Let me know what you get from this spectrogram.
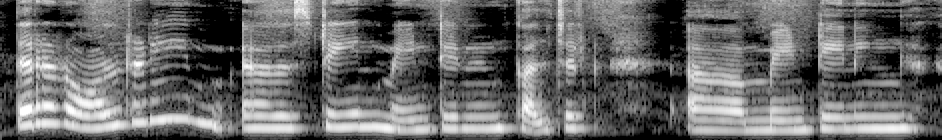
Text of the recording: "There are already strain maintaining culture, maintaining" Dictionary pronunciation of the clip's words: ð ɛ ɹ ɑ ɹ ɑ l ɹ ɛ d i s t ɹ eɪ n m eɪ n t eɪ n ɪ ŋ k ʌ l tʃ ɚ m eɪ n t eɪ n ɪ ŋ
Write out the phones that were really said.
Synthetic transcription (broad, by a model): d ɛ ɹ ɑ ɹ ɑ l ɹ ɛ d i s t eɪ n m eɪ n t eɪ n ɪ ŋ k ʌ l tʃ ɚ m eɪ n t eɪ n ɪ ŋ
